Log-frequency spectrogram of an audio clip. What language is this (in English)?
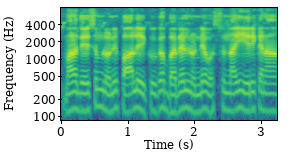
Telugu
